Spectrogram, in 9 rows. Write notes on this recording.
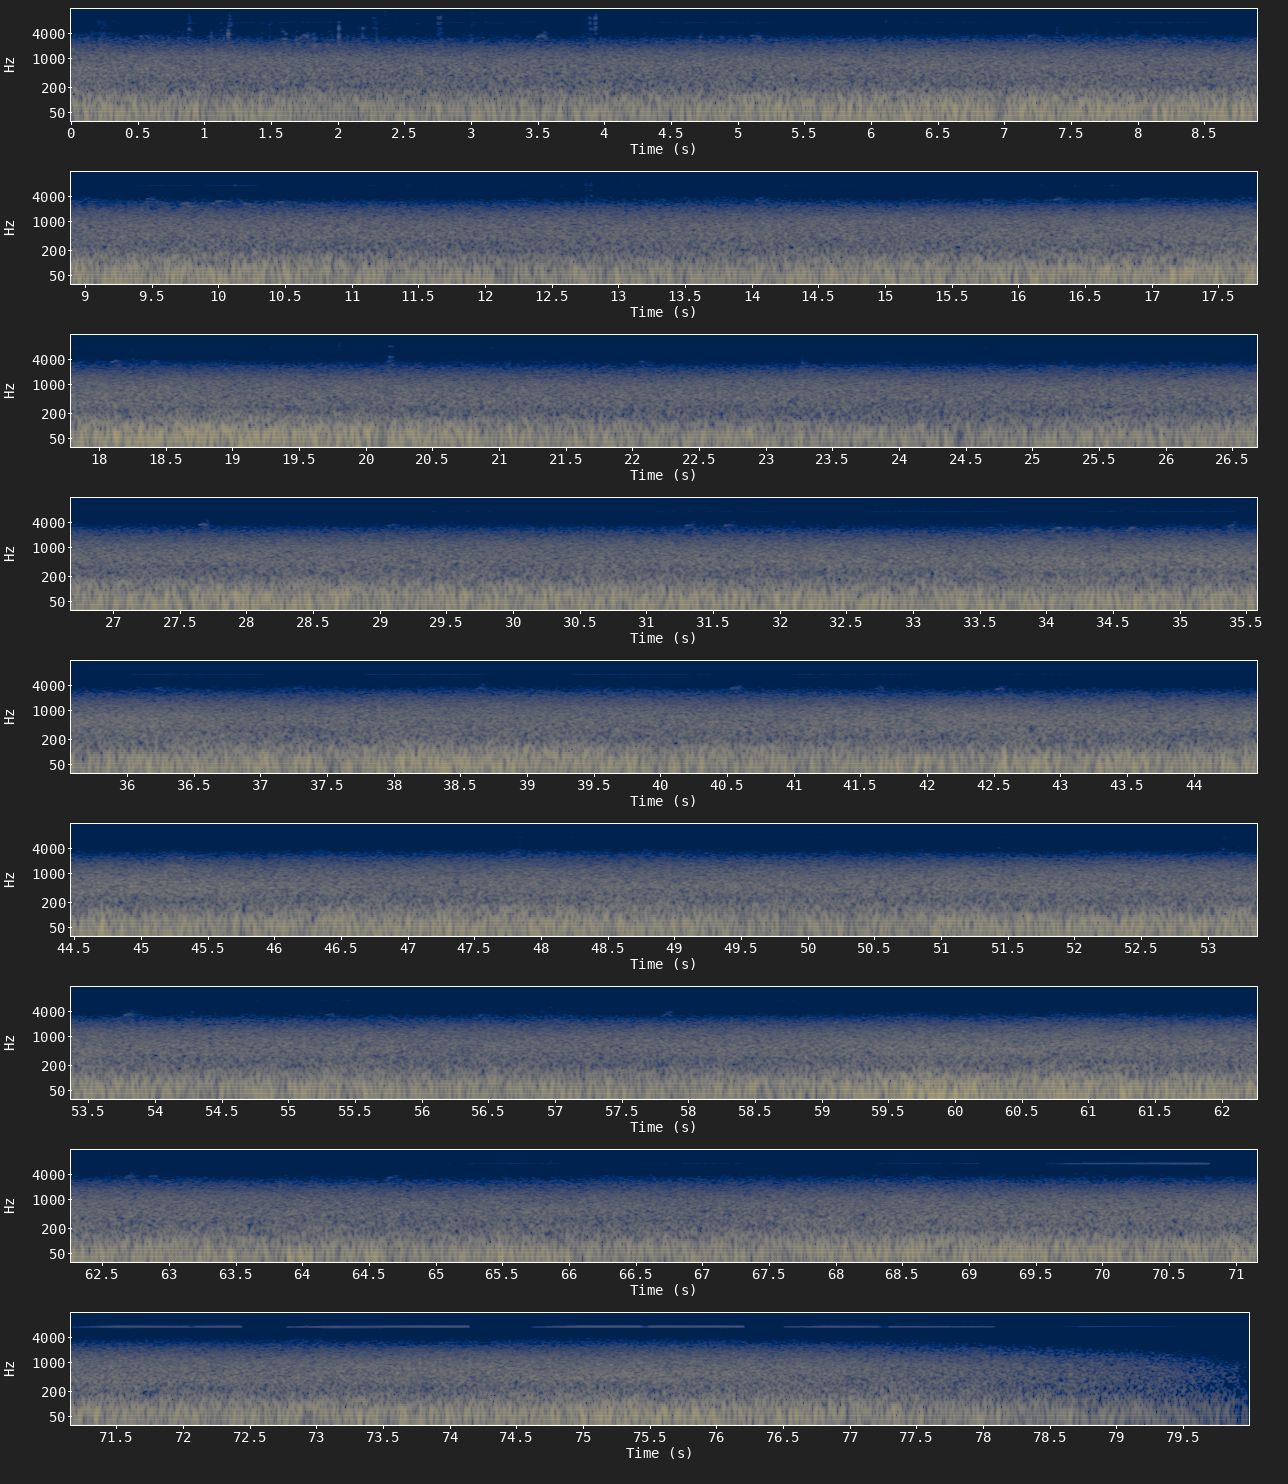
Casuarinaceae, The sound of the wind moving the leaves, Sound of the waves, Zoom H6 M/S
